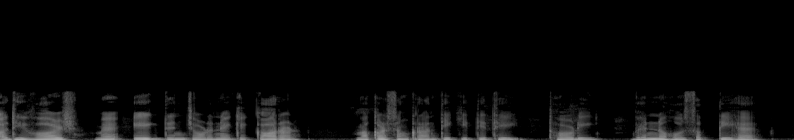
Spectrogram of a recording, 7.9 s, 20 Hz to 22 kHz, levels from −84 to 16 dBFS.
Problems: constant background noise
